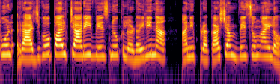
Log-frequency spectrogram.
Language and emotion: Goan Konkani, neutral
